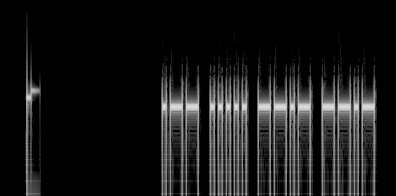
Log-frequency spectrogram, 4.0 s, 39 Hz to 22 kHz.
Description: Morse code, heard as a keyed tone, about 30 wpm, 700 Hz. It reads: W5QQ
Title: Easy Call Signs Repeated 3x - 30wpm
